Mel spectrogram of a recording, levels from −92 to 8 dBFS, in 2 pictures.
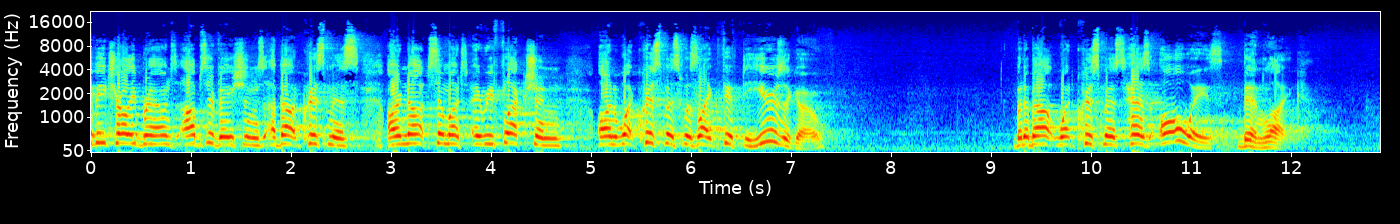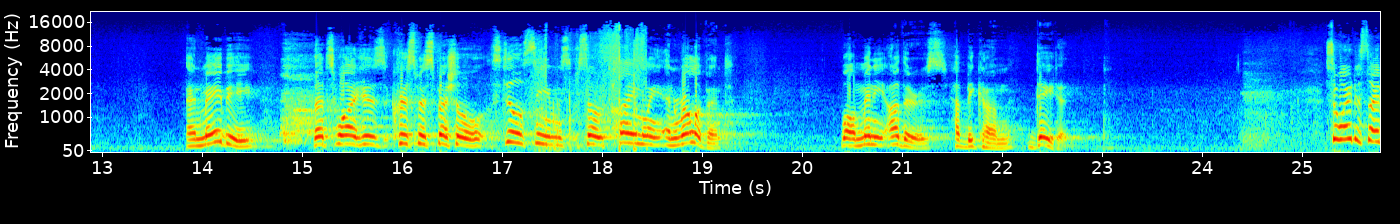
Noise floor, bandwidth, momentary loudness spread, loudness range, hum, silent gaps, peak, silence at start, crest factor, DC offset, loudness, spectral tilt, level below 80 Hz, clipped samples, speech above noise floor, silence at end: -49 dBFS; 14.5 kHz; 10 LU; 6 LU; none; none; 0 dBFS; 0 s; 12 dB; under 0.1%; -12 LUFS; -5 dB/octave; -52 dBFS; 0.1%; 38 dB; 0 s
